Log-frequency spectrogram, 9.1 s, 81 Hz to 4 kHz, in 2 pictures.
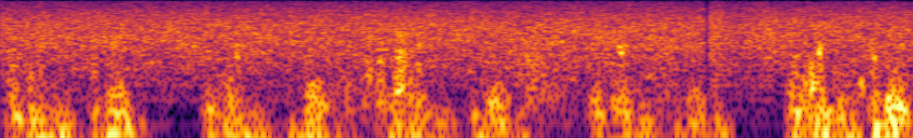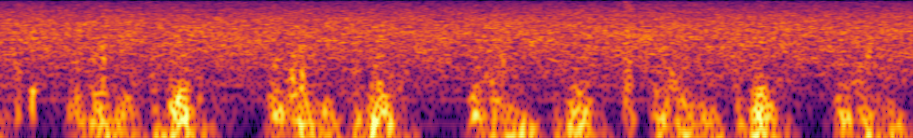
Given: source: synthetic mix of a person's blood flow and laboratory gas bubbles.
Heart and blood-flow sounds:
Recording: Doppler ultrasound of blood flow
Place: precordium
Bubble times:
4.62-4.77 s: bubbles
7.65-7.76 s: bubbles
7.87-7.96 s: bubbles
From the record:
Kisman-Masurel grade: 122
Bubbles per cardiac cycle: 1 to 2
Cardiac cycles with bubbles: 10 to 50%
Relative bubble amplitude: moderate (0.250 to 0.450)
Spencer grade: 2 (many but less than half of the cardiac periods contain bubble signals, singularly or in groups)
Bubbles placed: anywhere in the cardiac cycle

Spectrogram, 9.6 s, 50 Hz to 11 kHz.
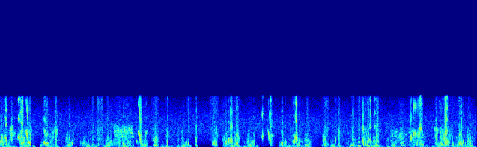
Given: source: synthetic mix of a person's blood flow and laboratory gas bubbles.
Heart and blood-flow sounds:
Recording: Doppler ultrasound of blood flow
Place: precordium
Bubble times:
0.01-0.66 s: bubbles
0.91-1.17 s: bubbles
1.85-1.91 s: bubbles
1.94-2.08 s: bubbles
2.19-2.70 s: bubbles
2.73-2.96 s: bubbles
3.04-3.21 s: bubbles
3.32-3.41 s: bubbles
3.75-3.84 s: bubbles
3.91-3.99 s: bubbles
4.22-4.40 s: bubbles
4.45-4.56 s: bubbles
4.59-4.83 s: bubbles
5.25-5.30 s: bubbles
5.37-5.52 s: bubbles
5.84-6.07 s: bubbles
6.13-6.17 s: bubbles
6.44-6.58 s: bubbles
6.71-6.84 s: bubbles
7.04-7.12 s: bubbles
7.15-7.65 s: bubbles
7.83-8.52 s: bubbles
8.70-9.49 s: bubbles
From the record:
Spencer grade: 3 (all of the cardiac periods contain showers or single bubble signals, but not dominating or overriding the cardiac motion signals)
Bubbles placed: anywhere in the cardiac cycle

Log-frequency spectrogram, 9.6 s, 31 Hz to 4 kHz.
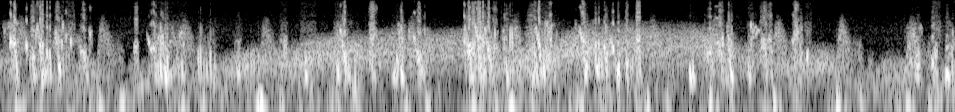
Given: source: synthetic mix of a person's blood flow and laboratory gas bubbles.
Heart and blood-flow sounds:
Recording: Doppler ultrasound of blood flow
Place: subclavian vein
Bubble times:
0.04-0.23 s: bubbles
0.25-0.94 s: bubbles
1.35-1.41 s: bubbles
1.48-1.89 s: bubbles
1.97-2.19 s: bubbles
2.35-2.44 s: bubbles
2.81-2.90 s: bubbles
3.01-3.19 s: bubbles
3.35-3.54 s: bubbles
3.69-3.79 s: bubbles
3.92-4.39 s: bubbles
4.61-5.73 s: bubbles
5.76-6.45 s: bubbles
6.88-6.99 s: bubbles
7.02-7.38 s: bubbles
7.48-7.75 s: bubbles
7.92-8.12 s: bubbles
9.05-9.24 s: bubbles
9.31-9.56 s: bubbles
From the record:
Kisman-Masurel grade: 332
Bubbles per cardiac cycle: rolling drumbeat, 9 or more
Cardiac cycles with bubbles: 50 to 99%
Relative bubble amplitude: moderate (0.250 to 0.450)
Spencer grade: 3 (all of the cardiac periods contain showers or single bubble signals, but not dominating or overriding the cardiac motion signals)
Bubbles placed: anywhere in the cardiac cycle

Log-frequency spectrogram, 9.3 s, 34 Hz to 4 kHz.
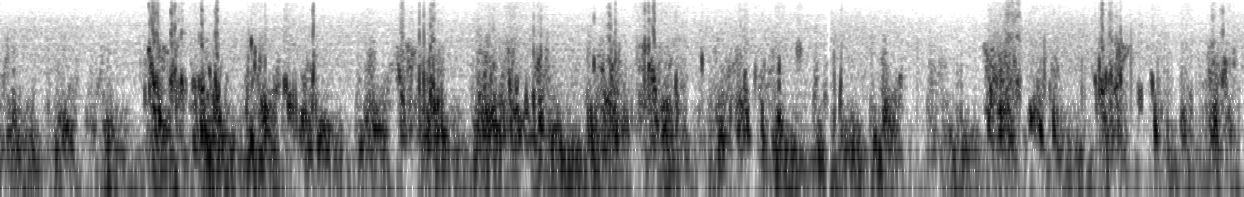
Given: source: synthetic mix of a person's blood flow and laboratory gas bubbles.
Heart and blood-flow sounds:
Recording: Doppler ultrasound of blood flow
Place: precordium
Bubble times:
1.05-1.72 s: bubbles
1.84-2.46 s: bubbles
2.72-2.83 s: bubbles
2.93-3.36 s: bubbles
3.55-4.12 s: bubbles
4.38-5.17 s: bubbles
5.23-5.30 s: bubbles
5.35-5.77 s: bubbles
5.80-5.90 s: bubbles
5.96-6.03 s: bubbles
7.37-7.97 s: bubbles
8.18-8.49 s: bubbles
8.53-8.71 s: bubbles
8.85-8.96 s: bubbles
9.04-9.29 s: bubbles
From the record:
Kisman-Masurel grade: 333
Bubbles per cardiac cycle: rolling drumbeat, 9 or more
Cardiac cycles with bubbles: 50 to 99%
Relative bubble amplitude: loud (0.450 to 0.775)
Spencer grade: 3 (all of the cardiac periods contain showers or single bubble signals, but not dominating or overriding the cardiac motion signals)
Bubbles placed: anywhere in the cardiac cycle

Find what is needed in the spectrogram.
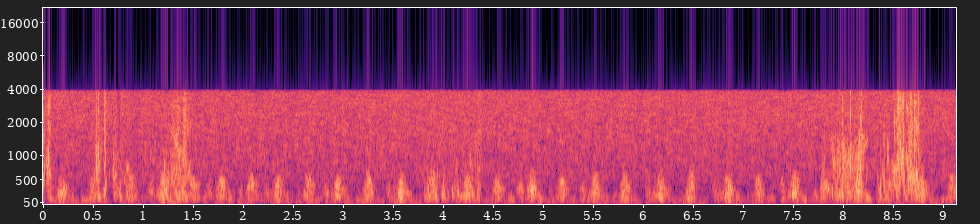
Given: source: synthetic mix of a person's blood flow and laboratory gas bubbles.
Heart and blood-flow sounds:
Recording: Doppler ultrasound of blood flow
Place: precordium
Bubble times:
0.00-0.12 s: bubbles
0.50-0.90 s: bubbles
1.16-1.59 s: bubbles
3.79-4.39 s: bubbles
7.70-8.28 s: bubbles
8.33-8.83 s: bubbles
From the record:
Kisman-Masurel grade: 223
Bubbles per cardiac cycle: several, 3 to 8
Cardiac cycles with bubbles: 10 to 50%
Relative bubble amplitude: loud (0.450 to 0.775)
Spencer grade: 2 (many but less than half of the cardiac periods contain bubble signals, singularly or in groups)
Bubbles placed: anywhere in the cardiac cycle

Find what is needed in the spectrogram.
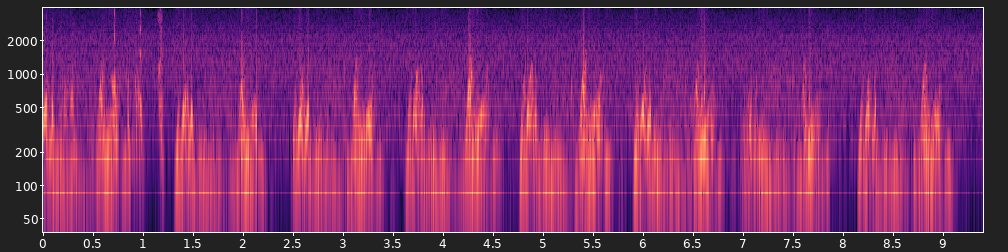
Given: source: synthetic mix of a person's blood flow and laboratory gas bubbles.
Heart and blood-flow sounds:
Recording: Doppler ultrasound of blood flow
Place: precordium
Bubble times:
0.14-0.32 s: bubbles
0.41-0.78 s: bubbles
0.81-1.04 s: bubbles
1.14-1.23 s: bubbles
From the record:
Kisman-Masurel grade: 213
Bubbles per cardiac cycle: several, 3 to 8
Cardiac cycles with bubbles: 1 to 10%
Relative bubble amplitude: loud (0.450 to 0.775)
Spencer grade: 1 (occasional bubble signal discernible with the cardiac motion signal, with majority of cardiac periods free of bubbles)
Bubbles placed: only in the low amplitude regions of the cardiac cycle

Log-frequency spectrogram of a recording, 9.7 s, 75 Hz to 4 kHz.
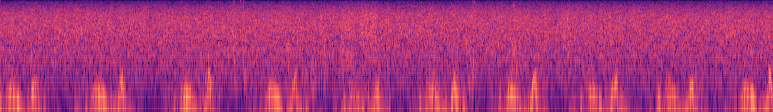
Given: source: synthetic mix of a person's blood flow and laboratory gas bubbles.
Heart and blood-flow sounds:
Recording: Doppler ultrasound of blood flow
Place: precordium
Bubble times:
2.44-3.21 s: bubbles
3.57-3.69 s: bubbles
3.77-4.11 s: bubbles
5.79-6.01 s: bubbles
6.36-6.50 s: bubbles
From the record:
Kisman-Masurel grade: 221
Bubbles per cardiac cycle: several, 3 to 8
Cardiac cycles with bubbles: 10 to 50%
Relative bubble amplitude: barely perceptible (0.100 to 0.250)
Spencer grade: 2 (many but less than half of the cardiac periods contain bubble signals, singularly or in groups)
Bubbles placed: only in the low amplitude regions of the cardiac cycle

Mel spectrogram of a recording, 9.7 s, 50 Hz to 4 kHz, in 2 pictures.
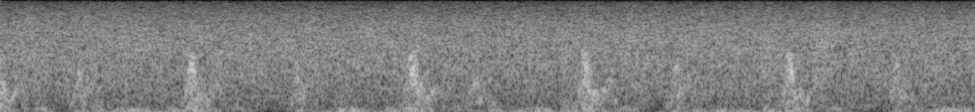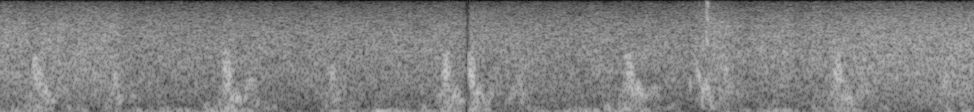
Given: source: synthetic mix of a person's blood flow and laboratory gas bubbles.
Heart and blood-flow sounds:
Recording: Doppler ultrasound of blood flow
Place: precordium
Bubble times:
8.29-8.52 s: bubbles
From the record:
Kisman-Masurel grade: 112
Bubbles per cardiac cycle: 1 to 2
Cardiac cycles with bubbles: 1 to 10%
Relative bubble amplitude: moderate (0.250 to 0.450)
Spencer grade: 1 (occasional bubble signal discernible with the cardiac motion signal, with majority of cardiac periods free of bubbles)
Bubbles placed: anywhere in the cardiac cycle

